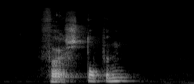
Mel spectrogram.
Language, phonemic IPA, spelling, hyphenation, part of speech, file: Dutch, /vərˈstɔ.pə(n)/, verstoppen, ver‧stop‧pen, verb, Nl-verstoppen.ogg
- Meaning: 1. to hide, conceal. Also reflexive 2. to clog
